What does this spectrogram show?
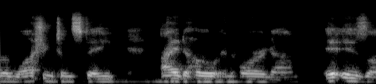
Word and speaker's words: Oregon: It's an O. Oregon. O-R makes the or sound.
